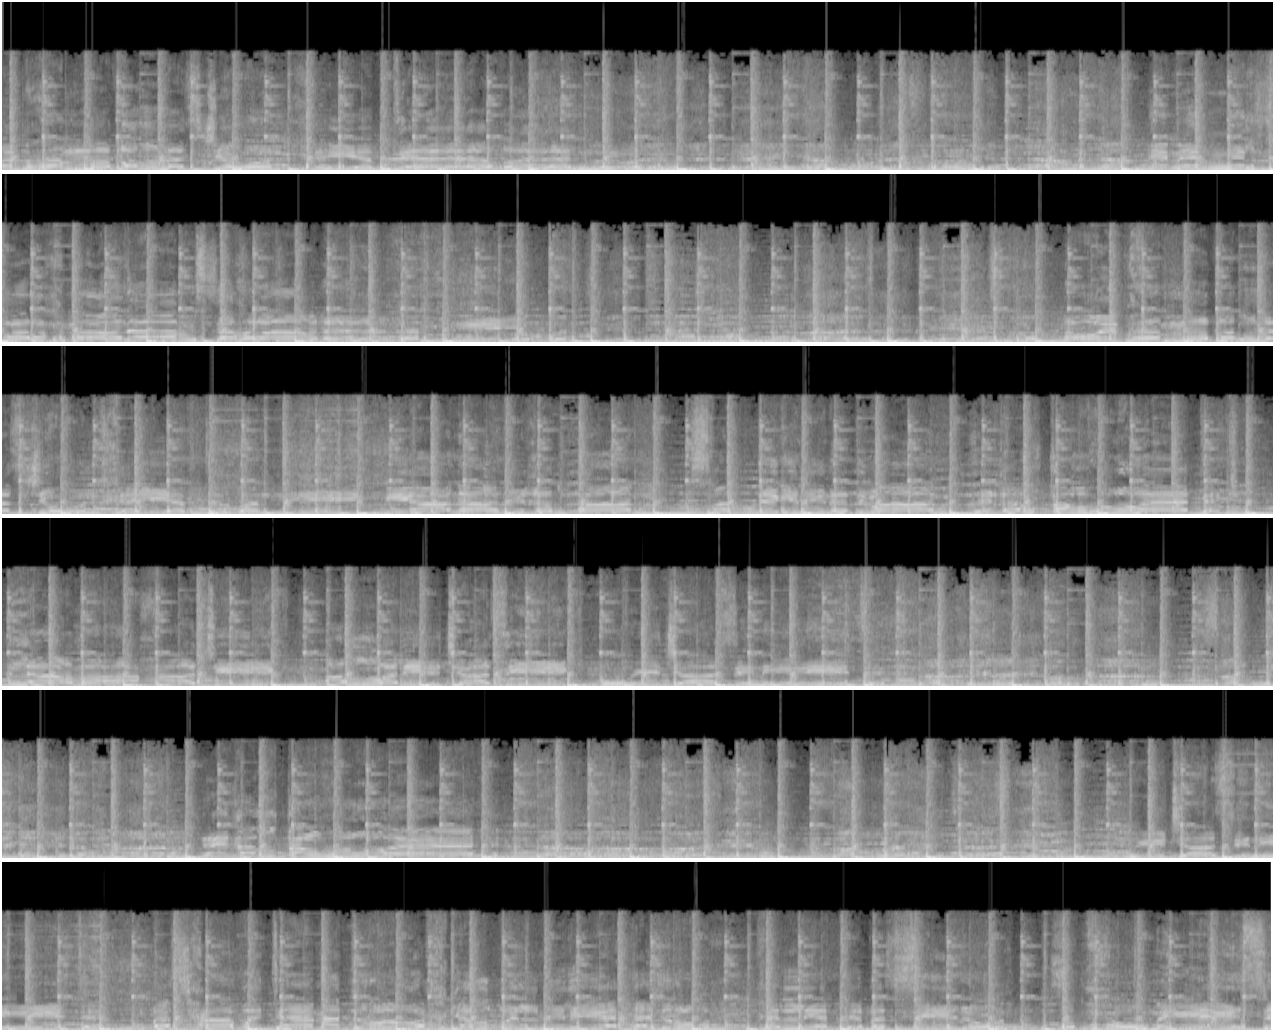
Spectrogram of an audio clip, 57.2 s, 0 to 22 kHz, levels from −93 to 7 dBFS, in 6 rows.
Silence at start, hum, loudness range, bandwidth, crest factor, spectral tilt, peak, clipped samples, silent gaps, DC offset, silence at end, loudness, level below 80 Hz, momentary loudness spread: 0 s; none; 1 LU; 16 kHz; 12 dB; -4.5 dB/octave; 0 dBFS; under 0.1%; none; under 0.1%; 0 s; -13 LUFS; -20 dBFS; 3 LU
